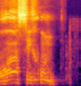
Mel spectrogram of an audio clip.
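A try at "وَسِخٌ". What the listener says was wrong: অসিখুন, ও টান হয়ে যাচ্ছে, টান হবে না, অসিখুন। জি, অসিখুন।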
